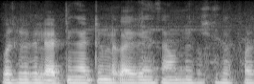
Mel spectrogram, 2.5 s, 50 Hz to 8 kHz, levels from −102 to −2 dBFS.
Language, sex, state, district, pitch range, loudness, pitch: Hindi, male, Madhya Pradesh, Umaria, 105-110 Hz, -20 LUFS, 110 Hz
